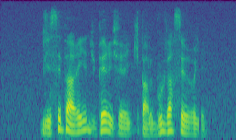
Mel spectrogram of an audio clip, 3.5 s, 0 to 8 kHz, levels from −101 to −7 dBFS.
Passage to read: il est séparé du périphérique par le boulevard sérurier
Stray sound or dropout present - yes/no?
yes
